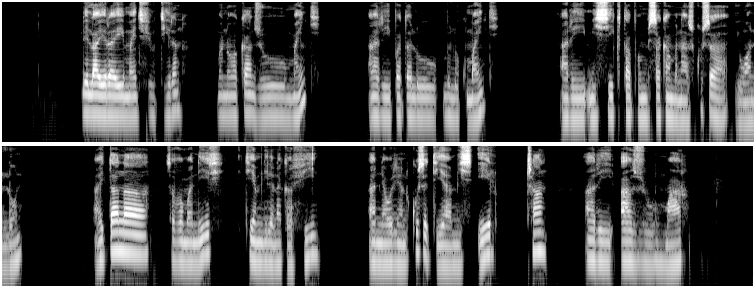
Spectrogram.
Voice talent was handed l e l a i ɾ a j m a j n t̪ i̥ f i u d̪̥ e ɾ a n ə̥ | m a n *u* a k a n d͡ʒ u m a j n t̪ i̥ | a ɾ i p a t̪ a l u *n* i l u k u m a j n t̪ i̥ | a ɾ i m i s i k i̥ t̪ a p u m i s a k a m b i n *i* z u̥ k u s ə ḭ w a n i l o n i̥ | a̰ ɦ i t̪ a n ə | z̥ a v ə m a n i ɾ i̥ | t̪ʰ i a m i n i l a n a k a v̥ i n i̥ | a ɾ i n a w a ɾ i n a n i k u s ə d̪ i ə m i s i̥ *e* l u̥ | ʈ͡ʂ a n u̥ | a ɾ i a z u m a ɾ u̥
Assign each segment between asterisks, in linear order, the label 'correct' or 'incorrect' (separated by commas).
incorrect, incorrect, incorrect, correct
